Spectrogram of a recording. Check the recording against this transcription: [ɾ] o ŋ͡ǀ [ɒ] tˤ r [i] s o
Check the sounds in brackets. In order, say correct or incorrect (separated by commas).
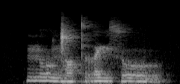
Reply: incorrect, correct, correct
